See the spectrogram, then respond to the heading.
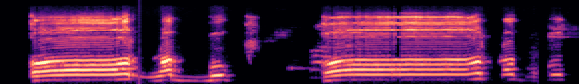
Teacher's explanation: Jadi langsung ke ro ya, lamnya seakan-akan sudah tidak ada. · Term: idgham kabir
